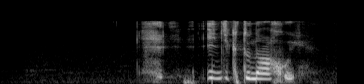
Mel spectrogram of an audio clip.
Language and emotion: Russian, angry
